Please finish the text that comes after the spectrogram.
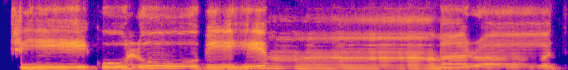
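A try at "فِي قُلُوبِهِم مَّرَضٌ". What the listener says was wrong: hati-hati rnya Bu masih kepanjangan Bu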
